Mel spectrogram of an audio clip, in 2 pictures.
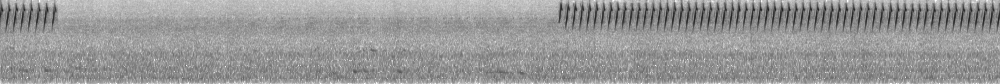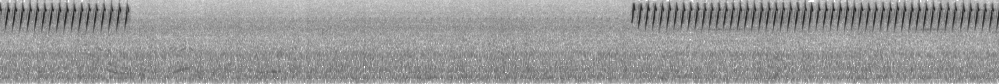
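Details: Golden grasshopper calling in bouts over trickling water: a brief shrill buzzing trill, a pause, a roughly six-second rapid pulsed buzz, another pause, then a third buzzing bout, with a steady watery hiss throughout.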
